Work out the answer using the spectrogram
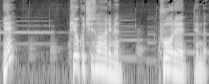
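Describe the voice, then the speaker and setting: A man's voice: a little high, very animated, slow, soft background music. A man voicing a timid, gullible brother-in-law in a radio comedy skit, stammering and panicking.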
